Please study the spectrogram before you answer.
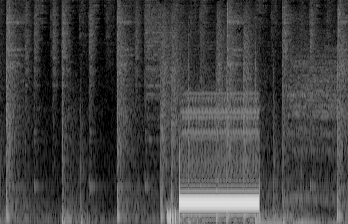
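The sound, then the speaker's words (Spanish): A single telephone ringback tone sounds while a call is being placed, a steady, loud beep lasting about a second, with faint handling noise before it and a low hum after. “el teléfono tiene súper poca batería, así que a lo mejor se nos va a cortar, pero bueno, esperemos a que nos conteste. A ver. Eh, Ahí está marcando.”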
